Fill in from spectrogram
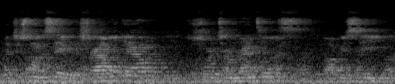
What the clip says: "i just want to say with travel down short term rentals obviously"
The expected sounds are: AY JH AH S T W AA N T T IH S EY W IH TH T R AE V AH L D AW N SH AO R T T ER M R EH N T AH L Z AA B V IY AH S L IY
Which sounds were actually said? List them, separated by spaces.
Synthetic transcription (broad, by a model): AY JH AH S T W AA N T T IH S EY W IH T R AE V L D AW N S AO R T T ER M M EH N T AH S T AA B V IY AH S L IY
